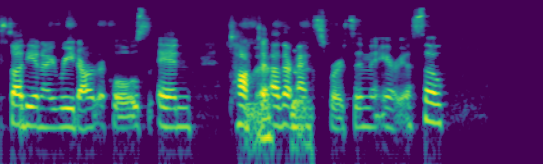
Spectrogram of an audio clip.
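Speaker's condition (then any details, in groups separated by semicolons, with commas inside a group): No condition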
